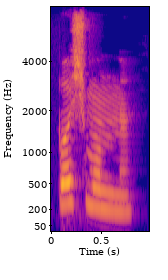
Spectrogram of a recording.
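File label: "пӧсьмунны", Komi, female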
